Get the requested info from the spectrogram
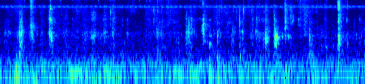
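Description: Close-up eating sounds: a man chewing chicken biryani with irregular wet smacks and clicks of the lips and mouth, while his fingers work the rice on a banana leaf.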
